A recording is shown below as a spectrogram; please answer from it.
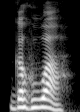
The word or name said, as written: गहुआ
